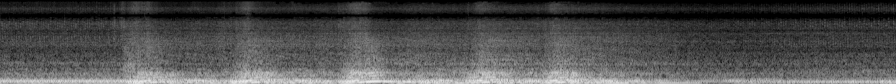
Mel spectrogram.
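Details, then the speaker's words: 1JZ Toyota Chaser after losing all boost pressure: loud raw exhaust with four throttle blips over low rumble; turbo wastegate actuator arm disconnected from the flap, likely accidentally knocked. "but the thing fell off so i think we're okay bro looks like the um the actuator arm has disconnected from the fl"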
